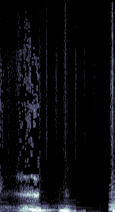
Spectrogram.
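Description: A short transition sound effect: two brief growl-like pitched sounds, the first about half a second in and the second, falling in pitch, just after a second in.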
